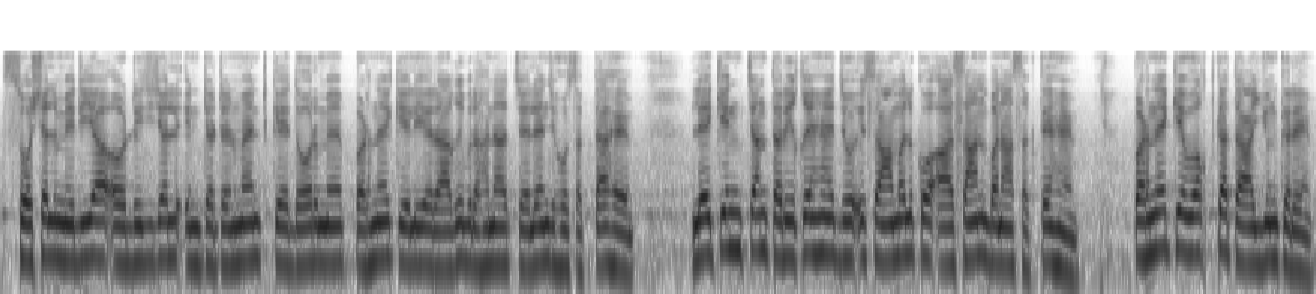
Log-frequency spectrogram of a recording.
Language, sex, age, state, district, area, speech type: Urdu, male, 18-30, Uttar Pradesh, Saharanpur, urban, spontaneous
